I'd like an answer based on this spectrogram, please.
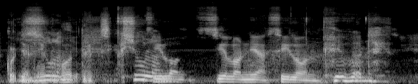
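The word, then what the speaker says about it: ξύλον: X Bodrex x u l o n kok silon silon ya silon bacanya silon Ya ini ini Coba bantu tem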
